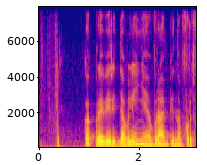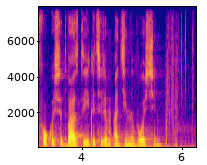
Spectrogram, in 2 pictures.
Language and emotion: Russian, neutral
